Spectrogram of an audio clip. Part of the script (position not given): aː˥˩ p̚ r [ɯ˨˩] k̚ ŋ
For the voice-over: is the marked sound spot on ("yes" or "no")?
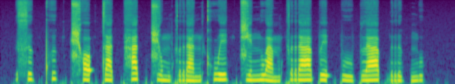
yes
